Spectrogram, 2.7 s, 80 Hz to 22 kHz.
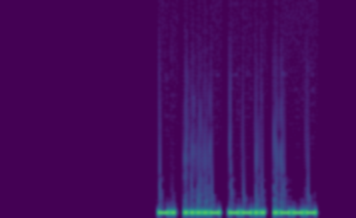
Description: Morse code, heard as a keyed tone, about 52 wpm, 700 Hz. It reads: N4ZJ
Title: USA Call Signs - 6x Character Spacing - 50wpm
